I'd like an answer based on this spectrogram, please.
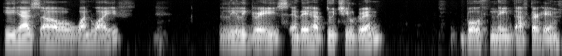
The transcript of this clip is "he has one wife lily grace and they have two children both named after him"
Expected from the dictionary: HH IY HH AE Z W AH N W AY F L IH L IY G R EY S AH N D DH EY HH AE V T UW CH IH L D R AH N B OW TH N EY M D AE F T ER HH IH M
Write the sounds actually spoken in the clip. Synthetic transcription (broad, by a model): HH IY HH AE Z W AH N W AY F L IH L IY G R EY S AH N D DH EY HH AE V T UW CH IH L D R AH N B OW TH N EY M D AE F T ER HH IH M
